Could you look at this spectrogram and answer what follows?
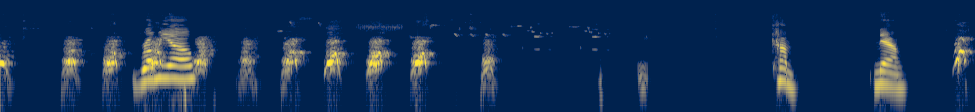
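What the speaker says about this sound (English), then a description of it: "he has to bark at it" A pet dog barks at his toy indoors, a run of sharp, close, loud barks with a yelp-like whine in between, then a pause and a few more barks, while someone briefly speaks.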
